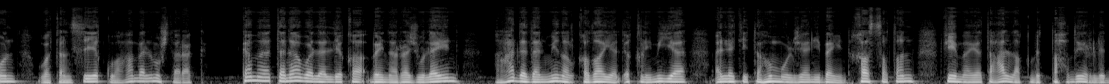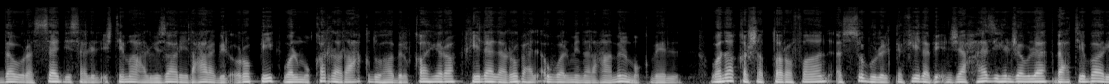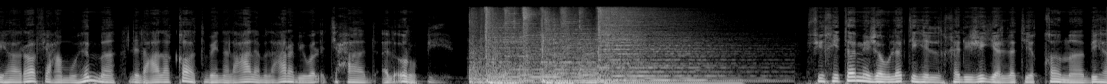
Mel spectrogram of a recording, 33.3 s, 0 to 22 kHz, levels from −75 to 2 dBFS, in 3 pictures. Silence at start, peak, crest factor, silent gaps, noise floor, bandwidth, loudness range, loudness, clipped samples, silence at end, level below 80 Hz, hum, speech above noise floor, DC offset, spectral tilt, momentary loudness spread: 0 s; -2 dBFS; 18 dB; none; -40 dBFS; 16 kHz; 3 LU; -21 LUFS; under 0.1%; 0 s; -34 dBFS; none; 21 dB; under 0.1%; -7 dB/octave; 7 LU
